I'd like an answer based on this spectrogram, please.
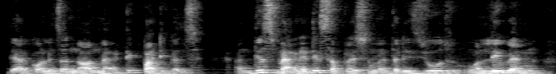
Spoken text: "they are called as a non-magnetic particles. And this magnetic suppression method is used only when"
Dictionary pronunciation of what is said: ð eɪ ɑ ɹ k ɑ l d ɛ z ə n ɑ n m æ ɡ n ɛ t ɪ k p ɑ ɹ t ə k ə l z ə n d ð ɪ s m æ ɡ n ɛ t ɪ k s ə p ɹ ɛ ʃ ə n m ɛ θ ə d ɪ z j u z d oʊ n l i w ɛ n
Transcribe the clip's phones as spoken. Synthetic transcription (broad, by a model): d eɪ ɑ ɹ k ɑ l ɛ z ə n ɑ n m æ ɡ n ɛ t ɪ k p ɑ ɹ t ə k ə l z ə n d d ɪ s m æ ɡ n ɛ t ɪ k s ə p ɹ ɛ ʃ ə n m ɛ t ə d ɪ z j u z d oʊ n l i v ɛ n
